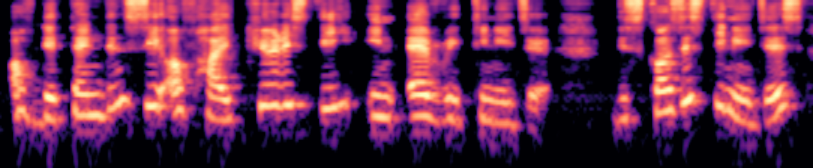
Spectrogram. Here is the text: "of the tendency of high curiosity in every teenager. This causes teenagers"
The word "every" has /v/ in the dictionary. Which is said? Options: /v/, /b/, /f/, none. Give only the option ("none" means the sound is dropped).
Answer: /v/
